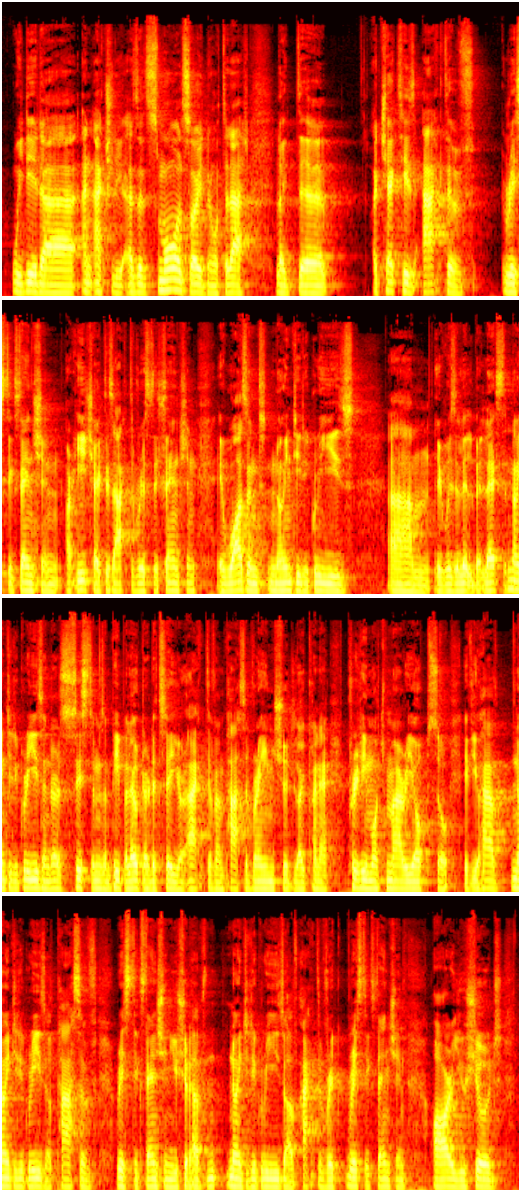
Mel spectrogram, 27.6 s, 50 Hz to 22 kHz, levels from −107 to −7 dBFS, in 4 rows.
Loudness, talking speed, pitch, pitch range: -20 LUFS, 185 wpm, 105 Hz, 100-110 Hz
